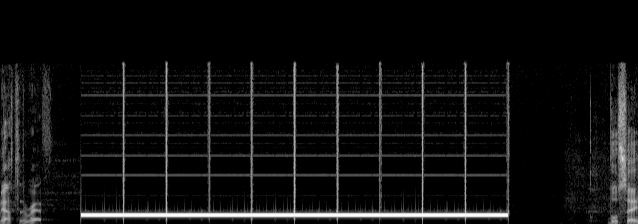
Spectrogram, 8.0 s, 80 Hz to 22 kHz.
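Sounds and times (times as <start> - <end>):
speech: 0.0 - 0.7, 7.6 - 7.9
loud steady high-pitched censor bleep: 1.0 - 6.4.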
